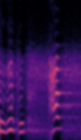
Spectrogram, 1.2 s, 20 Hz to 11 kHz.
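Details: 20-year-old woman with Tourette syndrome producing a honk-like vocal tic in a hot rainforest biome, says heat affects her Tourette's; vocal tic.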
